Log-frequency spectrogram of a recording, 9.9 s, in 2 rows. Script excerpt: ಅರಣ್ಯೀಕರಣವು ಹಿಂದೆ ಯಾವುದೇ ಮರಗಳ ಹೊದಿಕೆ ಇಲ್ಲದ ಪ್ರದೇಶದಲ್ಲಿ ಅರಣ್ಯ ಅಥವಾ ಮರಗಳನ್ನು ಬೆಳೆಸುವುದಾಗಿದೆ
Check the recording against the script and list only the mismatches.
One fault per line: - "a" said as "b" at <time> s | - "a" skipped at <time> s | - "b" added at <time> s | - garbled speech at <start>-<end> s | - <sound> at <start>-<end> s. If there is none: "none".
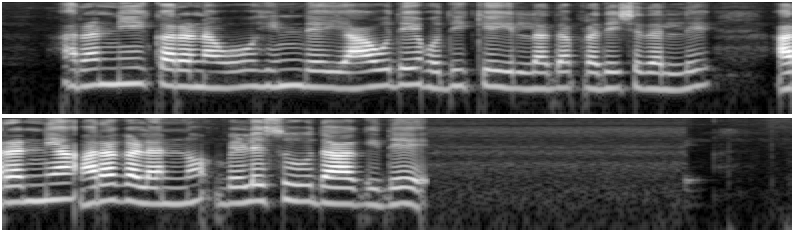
- "ಮರಗಳ" skipped at 2.6 s
- "ಅಥವಾ" skipped at 5.3 s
